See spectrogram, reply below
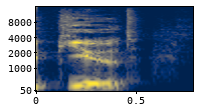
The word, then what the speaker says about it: Qt: It's pronounced Qt, right? – Yep. Qt, yeah, exactly. Qt.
